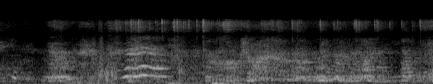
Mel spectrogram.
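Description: Two dogs playing tug-of-war with a rope toy: a low growl with a short whine about a second in.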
